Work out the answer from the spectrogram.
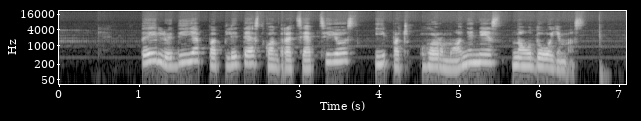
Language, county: Lithuanian, Marijampolė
